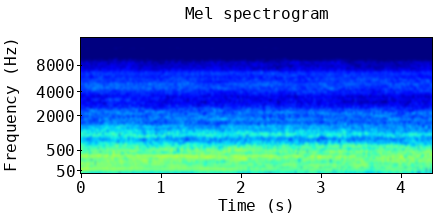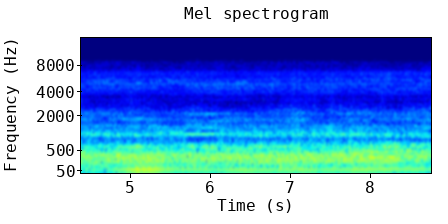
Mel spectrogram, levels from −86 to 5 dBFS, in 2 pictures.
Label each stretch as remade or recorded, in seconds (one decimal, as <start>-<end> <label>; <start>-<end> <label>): 0.0-2.1 remade; 2.1-2.7 recorded; 2.7-8.8 remade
